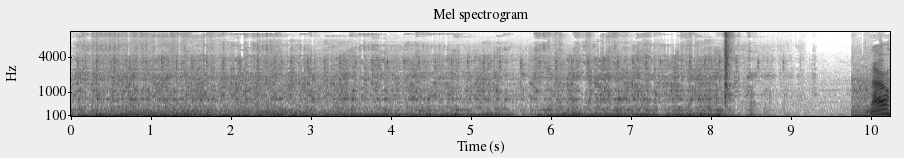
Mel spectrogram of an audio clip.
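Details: Abandoned Toyota AE86 with the timing retarded, after capping the PCV tube for suspected excess air: uneven low cranking for several seconds that fades out without a single firing. The engine won't start.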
